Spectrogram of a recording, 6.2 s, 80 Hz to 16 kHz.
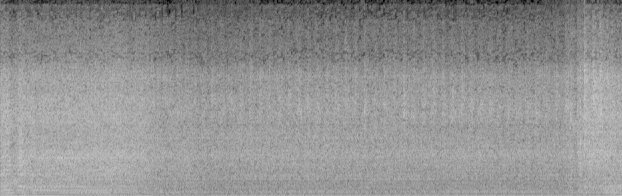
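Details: Homemade race car "Scrap Metal" with a 20-year-old engine tuned while the old fuel pump was dying, after fuel pump replacement. Loud deep note, uneven rev blips, unsteady idle: rough running. Owner suspects the tune; cause unconfirmed.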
